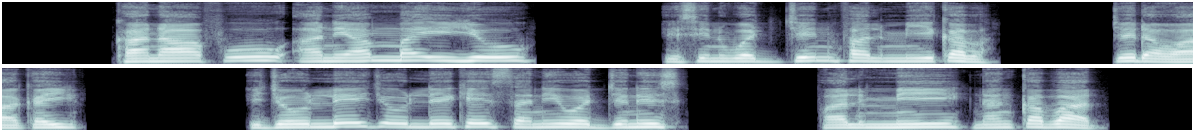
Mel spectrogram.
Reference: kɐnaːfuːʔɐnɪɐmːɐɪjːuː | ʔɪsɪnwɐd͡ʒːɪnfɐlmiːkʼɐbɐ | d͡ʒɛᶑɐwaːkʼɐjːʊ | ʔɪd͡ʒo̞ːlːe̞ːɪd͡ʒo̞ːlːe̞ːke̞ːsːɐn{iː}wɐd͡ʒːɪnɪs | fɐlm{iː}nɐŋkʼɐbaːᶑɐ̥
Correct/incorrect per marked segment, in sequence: correct, correct

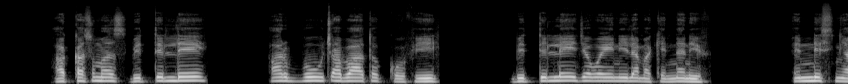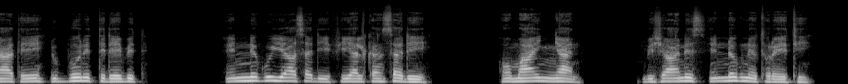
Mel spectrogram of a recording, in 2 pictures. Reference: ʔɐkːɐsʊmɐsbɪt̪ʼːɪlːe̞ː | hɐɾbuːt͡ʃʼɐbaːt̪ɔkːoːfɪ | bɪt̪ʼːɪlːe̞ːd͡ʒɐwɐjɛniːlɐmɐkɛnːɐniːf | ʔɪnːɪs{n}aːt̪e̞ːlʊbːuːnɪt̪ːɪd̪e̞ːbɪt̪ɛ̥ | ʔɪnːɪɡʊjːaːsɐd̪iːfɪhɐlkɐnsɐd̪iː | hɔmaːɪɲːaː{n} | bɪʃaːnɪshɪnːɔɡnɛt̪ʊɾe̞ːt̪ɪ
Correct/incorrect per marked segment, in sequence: incorrect: ɲ, correct

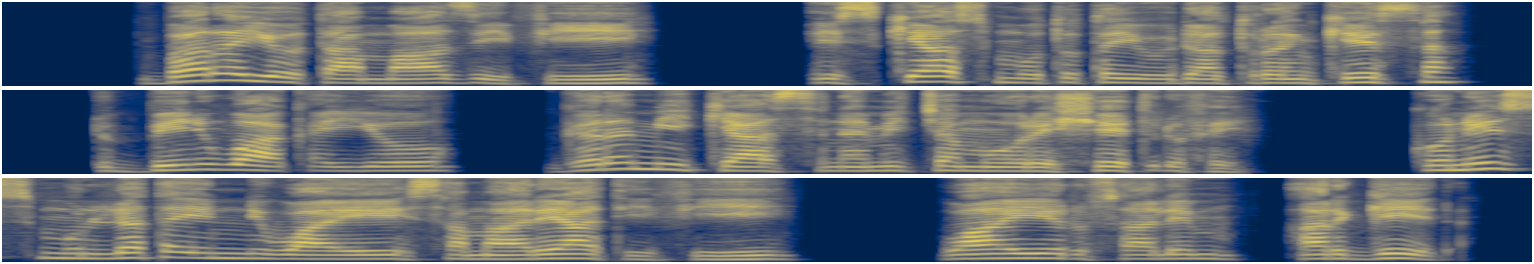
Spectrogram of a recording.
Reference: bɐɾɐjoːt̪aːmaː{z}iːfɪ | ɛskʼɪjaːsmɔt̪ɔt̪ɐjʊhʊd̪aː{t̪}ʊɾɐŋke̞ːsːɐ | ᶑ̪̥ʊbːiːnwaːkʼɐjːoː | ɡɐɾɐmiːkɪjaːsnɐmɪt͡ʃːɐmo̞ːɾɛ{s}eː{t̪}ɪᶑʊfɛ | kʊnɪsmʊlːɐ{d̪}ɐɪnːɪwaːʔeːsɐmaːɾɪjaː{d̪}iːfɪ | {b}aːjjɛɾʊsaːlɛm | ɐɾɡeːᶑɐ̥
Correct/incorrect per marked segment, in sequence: correct, correct, incorrect: ʃ, correct, incorrect: t̪, incorrect: t̪, incorrect: w

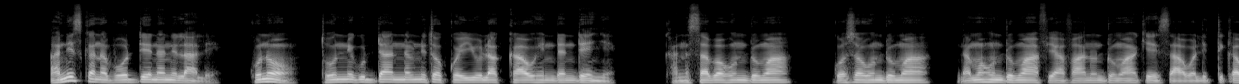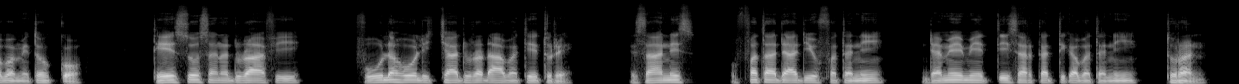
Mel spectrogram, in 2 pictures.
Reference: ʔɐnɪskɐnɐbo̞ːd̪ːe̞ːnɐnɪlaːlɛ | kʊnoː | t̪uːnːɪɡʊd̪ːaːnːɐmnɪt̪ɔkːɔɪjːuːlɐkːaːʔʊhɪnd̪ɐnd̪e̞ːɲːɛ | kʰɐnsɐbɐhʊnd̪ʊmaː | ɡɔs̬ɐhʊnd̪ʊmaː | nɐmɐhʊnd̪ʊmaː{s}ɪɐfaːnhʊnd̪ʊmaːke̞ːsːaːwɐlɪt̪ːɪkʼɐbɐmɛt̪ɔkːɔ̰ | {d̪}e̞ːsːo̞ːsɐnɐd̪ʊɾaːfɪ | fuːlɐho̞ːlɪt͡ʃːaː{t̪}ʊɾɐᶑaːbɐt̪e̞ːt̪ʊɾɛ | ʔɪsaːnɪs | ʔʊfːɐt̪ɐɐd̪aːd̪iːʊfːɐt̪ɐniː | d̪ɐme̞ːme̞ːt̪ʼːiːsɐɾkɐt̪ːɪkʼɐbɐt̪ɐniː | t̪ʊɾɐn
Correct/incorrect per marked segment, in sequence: incorrect: f, incorrect: t̪, incorrect: d̪

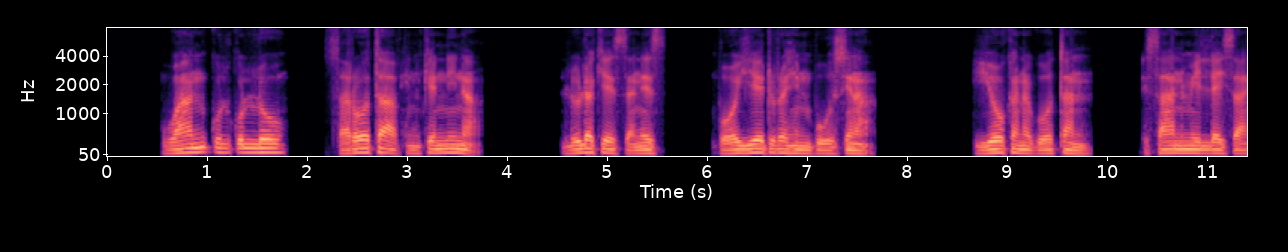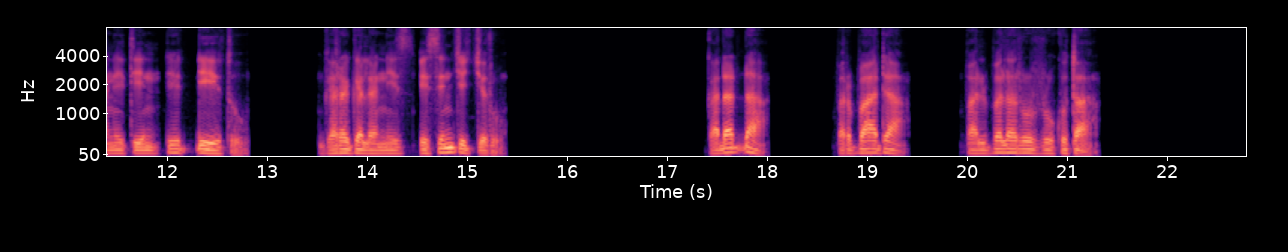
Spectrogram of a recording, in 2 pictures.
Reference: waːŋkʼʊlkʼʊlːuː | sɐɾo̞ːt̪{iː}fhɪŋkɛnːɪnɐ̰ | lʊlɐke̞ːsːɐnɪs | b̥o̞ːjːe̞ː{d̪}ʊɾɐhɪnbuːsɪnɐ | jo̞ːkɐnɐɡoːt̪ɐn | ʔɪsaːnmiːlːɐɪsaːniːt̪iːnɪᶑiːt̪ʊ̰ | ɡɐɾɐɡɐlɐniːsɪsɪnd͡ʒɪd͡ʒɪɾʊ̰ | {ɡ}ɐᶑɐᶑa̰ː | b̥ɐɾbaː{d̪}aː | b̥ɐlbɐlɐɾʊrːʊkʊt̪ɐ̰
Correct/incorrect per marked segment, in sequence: incorrect: aː, correct, incorrect: k, correct

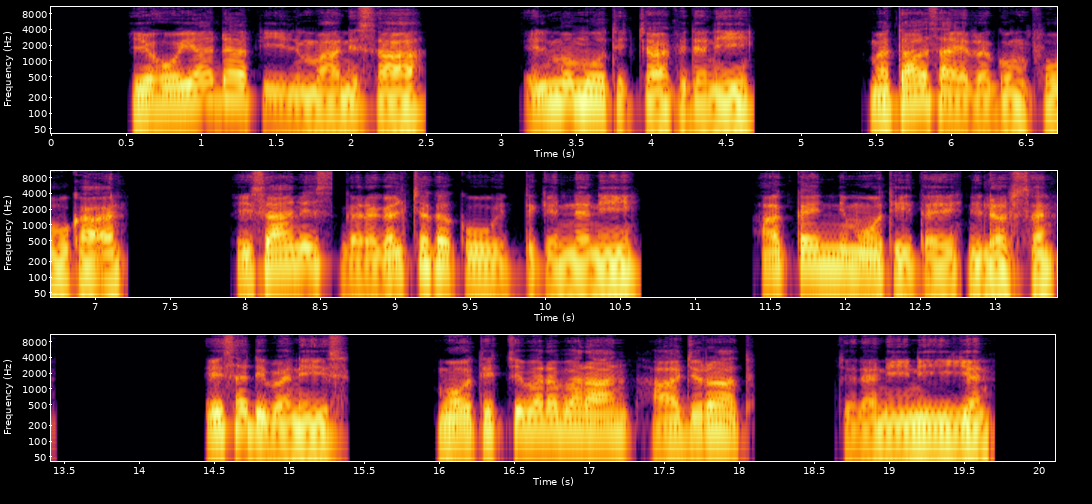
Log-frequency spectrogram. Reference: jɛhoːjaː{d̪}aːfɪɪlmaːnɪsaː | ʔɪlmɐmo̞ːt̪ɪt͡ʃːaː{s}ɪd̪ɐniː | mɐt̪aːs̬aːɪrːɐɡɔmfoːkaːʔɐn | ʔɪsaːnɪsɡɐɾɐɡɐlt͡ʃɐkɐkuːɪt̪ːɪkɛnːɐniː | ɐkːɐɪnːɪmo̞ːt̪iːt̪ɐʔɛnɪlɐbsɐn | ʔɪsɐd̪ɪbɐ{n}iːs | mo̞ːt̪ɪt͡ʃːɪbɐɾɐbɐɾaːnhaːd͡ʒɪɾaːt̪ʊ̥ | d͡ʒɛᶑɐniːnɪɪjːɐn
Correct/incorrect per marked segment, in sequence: correct, incorrect: f, correct

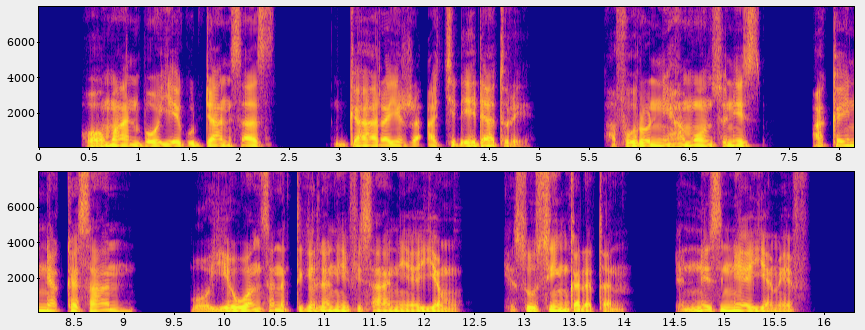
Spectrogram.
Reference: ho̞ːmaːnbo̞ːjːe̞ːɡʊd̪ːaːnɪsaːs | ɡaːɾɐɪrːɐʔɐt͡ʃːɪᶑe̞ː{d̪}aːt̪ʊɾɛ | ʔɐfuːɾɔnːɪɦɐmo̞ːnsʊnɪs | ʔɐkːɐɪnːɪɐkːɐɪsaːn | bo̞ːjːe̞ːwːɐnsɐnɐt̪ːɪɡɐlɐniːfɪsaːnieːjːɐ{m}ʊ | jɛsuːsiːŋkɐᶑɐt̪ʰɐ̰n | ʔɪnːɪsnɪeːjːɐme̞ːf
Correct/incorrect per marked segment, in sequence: correct, correct

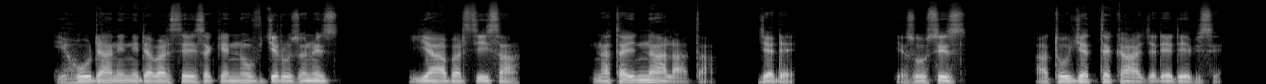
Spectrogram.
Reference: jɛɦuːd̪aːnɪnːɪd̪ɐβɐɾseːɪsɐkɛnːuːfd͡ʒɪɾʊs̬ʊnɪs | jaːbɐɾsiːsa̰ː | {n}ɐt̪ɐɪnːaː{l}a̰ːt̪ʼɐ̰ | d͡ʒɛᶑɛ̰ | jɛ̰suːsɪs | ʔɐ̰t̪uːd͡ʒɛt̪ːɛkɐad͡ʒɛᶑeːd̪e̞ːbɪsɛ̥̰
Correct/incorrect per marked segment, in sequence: correct, correct

